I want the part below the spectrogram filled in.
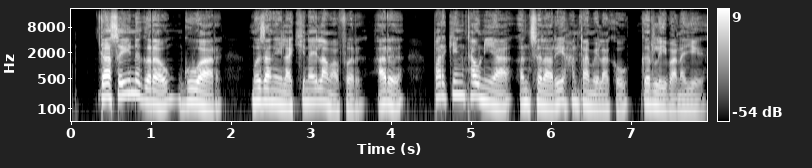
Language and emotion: Bodo, neutral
